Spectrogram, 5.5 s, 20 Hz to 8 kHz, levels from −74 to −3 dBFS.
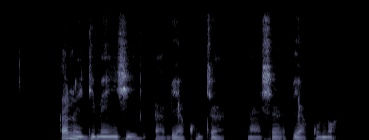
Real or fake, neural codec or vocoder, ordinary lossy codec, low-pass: real; none; AAC, 48 kbps; 7.2 kHz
